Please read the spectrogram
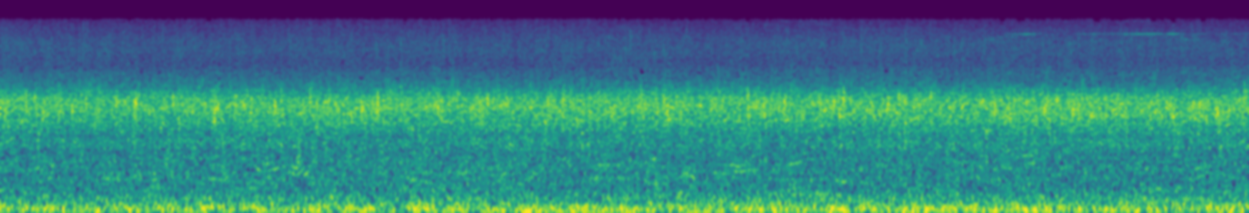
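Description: Water falling in a curtain of thin streams from an overhead steel pipe fountain, an even, steady hiss like heavy rain.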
